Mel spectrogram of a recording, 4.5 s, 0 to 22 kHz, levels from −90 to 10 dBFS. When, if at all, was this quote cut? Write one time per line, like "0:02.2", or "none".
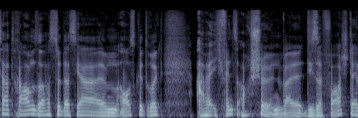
none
